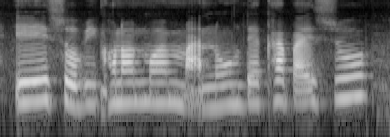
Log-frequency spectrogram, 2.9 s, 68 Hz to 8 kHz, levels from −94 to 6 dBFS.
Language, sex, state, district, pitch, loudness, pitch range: Assamese, female, Assam, Sonitpur, 230 Hz, -19 LUFS, 225-245 Hz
